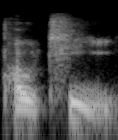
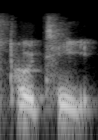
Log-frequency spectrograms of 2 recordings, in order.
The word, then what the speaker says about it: Petit: And he goes, "No, the T is there because the PA guy was saying like Poti, and it's like I thought it was Poteet."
